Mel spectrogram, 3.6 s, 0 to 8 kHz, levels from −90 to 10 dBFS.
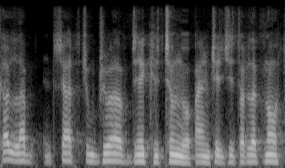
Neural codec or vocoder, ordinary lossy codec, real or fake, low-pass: codec, 16 kHz in and 24 kHz out, 0.6 kbps, FocalCodec, streaming, 2048 codes; none; fake; 7.2 kHz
